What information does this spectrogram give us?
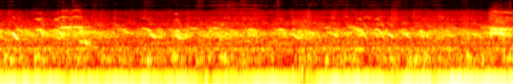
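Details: Many chicks on a poultry farm, peeping in a dense overlapping chorus of short high chirps, steady throughout, over a constant low mechanical hum.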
